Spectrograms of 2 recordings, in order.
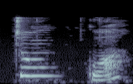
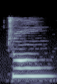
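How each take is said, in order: First: Chong high, then Kuo rising upward; second tone Kuo. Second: Chong held high, level and loud; first tone Chong. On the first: Showing the class tone two, rising Kuo. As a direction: let Kuo climb like a question. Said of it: "nada dua". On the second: Showing the class tone one, high level Chong. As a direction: sing Chong on one high flat pitch. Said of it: "nada satu". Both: Shown as a demonstration.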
